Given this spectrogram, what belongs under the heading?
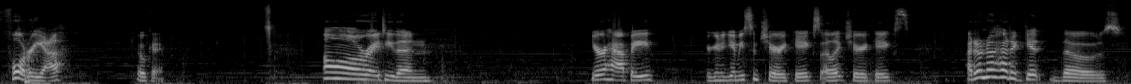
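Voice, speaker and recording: A woman's voice: medium pitch, very animated, measured pace, pauses often, a bit bright. A young woman streamer chatting casually and joking at herself during a let's-play live stream. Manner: chatty, giggly, self-mocking. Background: game music.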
